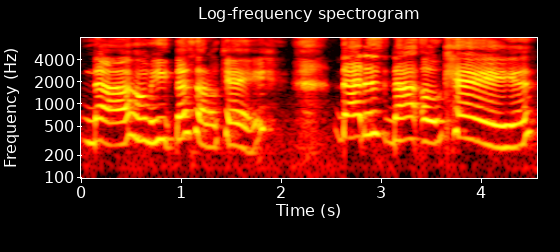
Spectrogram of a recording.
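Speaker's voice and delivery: slow appalled disbelief; incredulous. Real, not acted. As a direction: stretch it out, appalled. Reacting to the story.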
